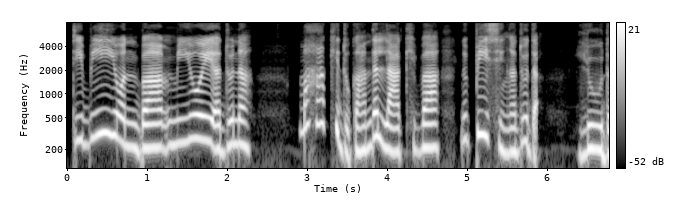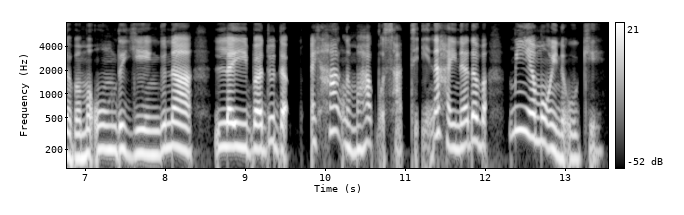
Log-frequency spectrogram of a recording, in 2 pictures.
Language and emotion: Manipuri, disgusted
